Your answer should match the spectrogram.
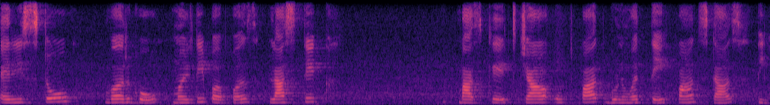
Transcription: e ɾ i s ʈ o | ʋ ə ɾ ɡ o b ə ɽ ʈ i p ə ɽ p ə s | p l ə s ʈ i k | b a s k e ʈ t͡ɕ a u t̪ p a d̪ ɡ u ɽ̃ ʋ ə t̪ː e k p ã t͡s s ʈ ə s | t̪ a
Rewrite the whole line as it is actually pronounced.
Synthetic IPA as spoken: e ɾ i s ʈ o | ʋ ə ɾ ɡ o m ə l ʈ i p ə ɾ p ə s | p l a s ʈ i k | b a s k e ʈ t͡ɕ a u t̪ p a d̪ ɡ u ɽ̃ ʋ ə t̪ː e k p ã t͡s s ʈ a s | t̪ i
